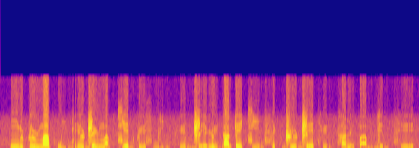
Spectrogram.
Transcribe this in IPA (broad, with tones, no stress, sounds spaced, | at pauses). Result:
ŋ͡m y˦˥ ʈ y˥˧ ɳ m a˥˧ pʰ w ḭ˩˧ ɡ r y˧˥˧ ɖ͡ʐ e˧ ɳ m a̰˥˧ p t͡ɕ e˧ d ʈ y˩˥ s b ḭ˥˧ ɡ pʰ y˧˥˧ d ɖ͡ʐ ḛ˧ ɳ y˦˥ ɡ a˩˥ ʈ e˩˧ t͡ɕ i˦˥ d s i˩˧ ʈ ɖ͡ʐ y˦˥ ɖ͡ʐ e˧˥˧ tʰ y˥˧ ɡ tʰ a̰˧ ɳ ḛ˩˧ p a̰˩˥ b ɡ ḛ˥˧ b t͡sʰ ḛ˦˥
